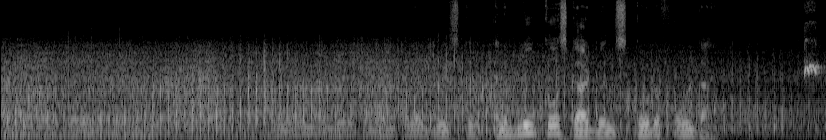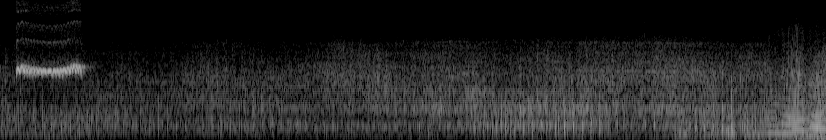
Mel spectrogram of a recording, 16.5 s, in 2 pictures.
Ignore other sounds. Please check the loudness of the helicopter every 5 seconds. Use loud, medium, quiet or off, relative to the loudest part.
loud, medium, medium, loud.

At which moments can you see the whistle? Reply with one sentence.
You can hear the whistle from 8.0 to 9.2 s.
